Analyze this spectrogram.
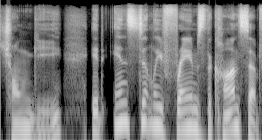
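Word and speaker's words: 전기: But when you bring in the Korean translation, pronounced chonggi, it instantly frames the concept for you.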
